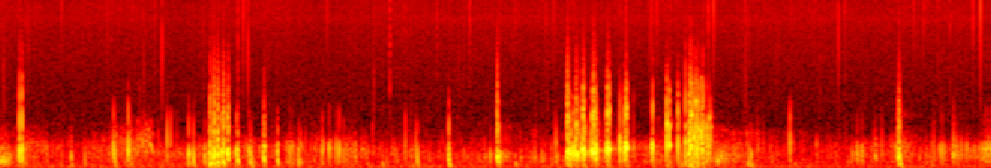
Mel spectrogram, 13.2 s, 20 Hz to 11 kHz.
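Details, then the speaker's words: Normal, very active bowel sounds picked up during an apical heart sound recording of a patient who is hungry late in the afternoon (1955 recording): frequent irregular gurgles, clicks and rumbling bursts over a low hiss. "since it is late in the afternoon and this patient is hungry you can also hear the bowel sounds in this tracing"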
